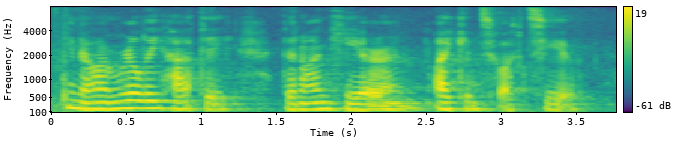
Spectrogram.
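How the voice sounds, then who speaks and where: Here a woman speaks in a New York accent. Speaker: psychotherapist and mindfulness teacher. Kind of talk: interview testimony.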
